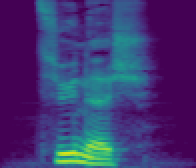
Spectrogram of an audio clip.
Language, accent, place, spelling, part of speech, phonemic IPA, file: German, Germany, Berlin, zynisch, adjective, /ˈt͡syːnɪʃ/, De-zynisch.ogg
- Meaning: cynical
